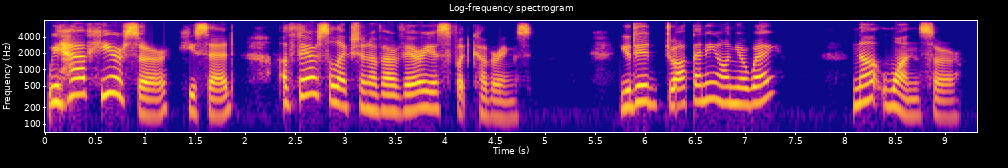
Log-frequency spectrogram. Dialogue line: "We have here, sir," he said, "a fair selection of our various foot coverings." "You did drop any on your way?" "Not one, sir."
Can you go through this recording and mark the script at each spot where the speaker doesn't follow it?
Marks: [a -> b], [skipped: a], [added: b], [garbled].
"We have here, sir," he said, "a fair selection of our various foot coverings." "You did drop any on your way?" "Not one, sir."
